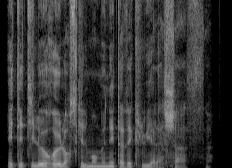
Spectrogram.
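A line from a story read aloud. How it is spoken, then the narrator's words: Sighing. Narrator (French): soupira-t-elle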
